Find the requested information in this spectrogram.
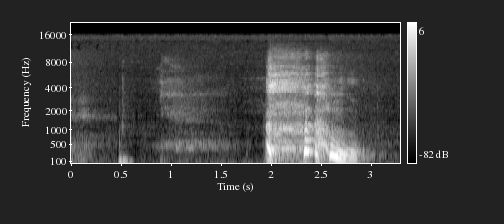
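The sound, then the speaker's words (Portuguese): A bad cough: a faint breath or two, then a short, loud fit of a few rough, harsh coughs bunched together, with no talk. “Eu tô com uma tosse desgraçada, lazarenta.”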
